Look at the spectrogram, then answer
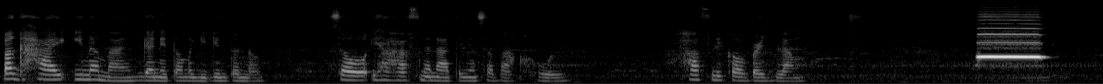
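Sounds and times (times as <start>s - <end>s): recorder playing high note: 9.8s - 10.6s.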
